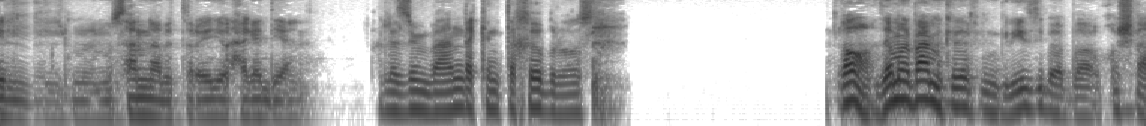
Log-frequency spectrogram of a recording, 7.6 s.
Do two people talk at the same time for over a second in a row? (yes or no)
no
